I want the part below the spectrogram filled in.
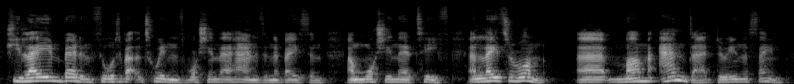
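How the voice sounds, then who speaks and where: A man reading a children's story aloud like a teacher, in a measured, expressive way. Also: medium pitch. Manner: measured, animated.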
